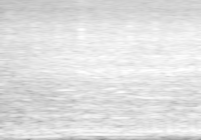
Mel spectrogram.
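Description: A milk delivery vehicle on a cloudy Mumbai morning street gives a steady, close motor rumble under broad traffic noise, unchanging for a moment.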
